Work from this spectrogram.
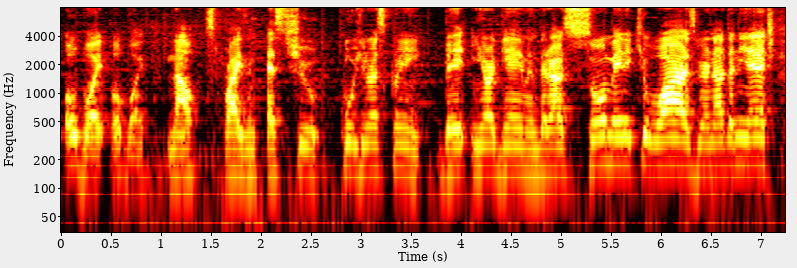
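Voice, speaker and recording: A man from Brazil with a Brazilian Portuguese accent, hosting an enthusiastic collector commentary and jumping louder and higher when thrilled. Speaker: YouTube channel host.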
